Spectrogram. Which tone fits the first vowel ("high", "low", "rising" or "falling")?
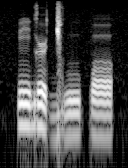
falling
